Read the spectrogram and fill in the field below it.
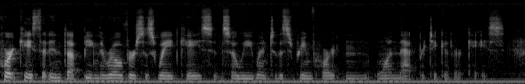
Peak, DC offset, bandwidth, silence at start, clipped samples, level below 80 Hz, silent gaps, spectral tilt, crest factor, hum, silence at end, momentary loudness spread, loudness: -12 dBFS; under 0.1%; 19 kHz; 0 s; under 0.1%; -60 dBFS; none; -3 dB/octave; 24 dB; none; 0 s; 11 LU; -34 LUFS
